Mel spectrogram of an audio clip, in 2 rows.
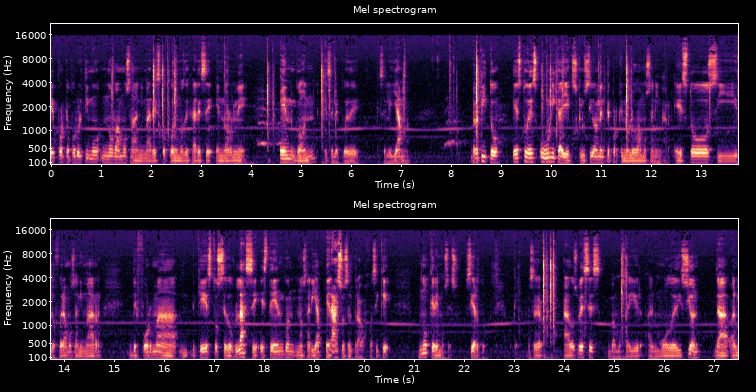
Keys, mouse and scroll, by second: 0.6 f, 1.4 click, 2.4 shift+click, 2.4 shift+scroll down 2, 3.1 shift+a, 3.9 alt+shift+click, 5.4 f, 5.8 click, 6.5 a, 7.0 click, 8.8 alt+shift+click, 9.6 shift+f, 9.9 click, 10.9 a, 11.7 alt+shift+click, 12.6 f, 12.9 click, 13.7 middle click, 14.4 shift+middle click, 14.9-15.4 shift+scroll down 1, 15.4-17.6 middle drag, 20.9-21.5 scroll down 1, 21.5-22.6 middle drag, 24.7 a, 26.2 Tab, 26.9-27.3 scroll down 2, 27.3-27.4 drag.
